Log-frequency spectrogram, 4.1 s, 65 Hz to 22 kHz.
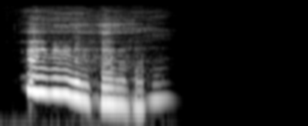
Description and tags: AS076583 Boredom
voice of user AS076583
man, tedium, voice, human, ennui, male, wordless, vocal, weariness, restlessness, boredom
